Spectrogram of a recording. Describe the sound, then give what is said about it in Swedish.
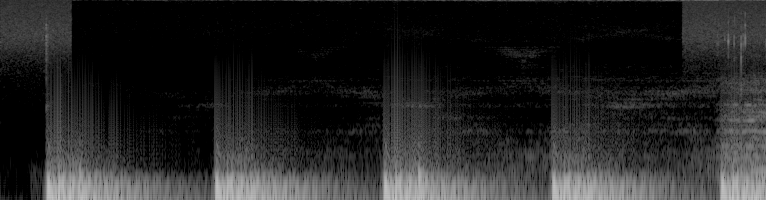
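A music track dominated by heavy, deep bass, with booming low notes pulsing at a slow, steady rhythm about every second and a half, each swelling then fading, with little else above. “lågbas för hela slanten här.”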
